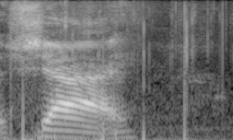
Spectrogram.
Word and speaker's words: Chi: And one thing too is, I don't know if you all watched this show, Shy, but Sharyn and I.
